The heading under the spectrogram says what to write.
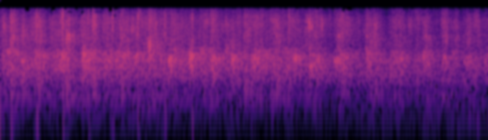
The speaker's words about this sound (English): And let's go ahead and give Caleb a round of applause.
